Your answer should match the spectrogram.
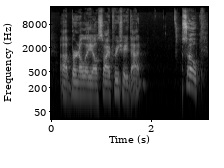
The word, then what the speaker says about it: Bernalillo: And thank you for those of you who helped me clarify how to pronounce Bernalillo, so I appreciate that.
